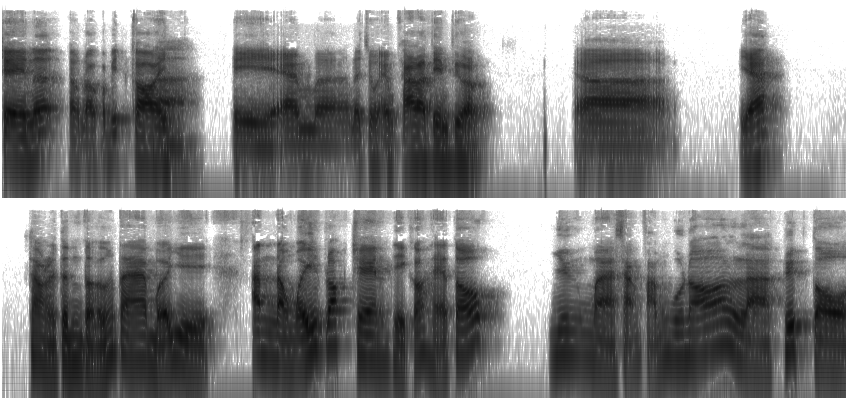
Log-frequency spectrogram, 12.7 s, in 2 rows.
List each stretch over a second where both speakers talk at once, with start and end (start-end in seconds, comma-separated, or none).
none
